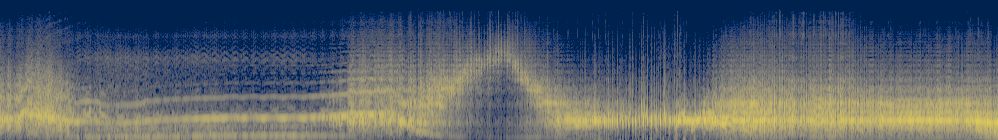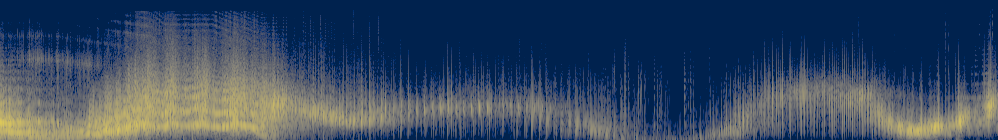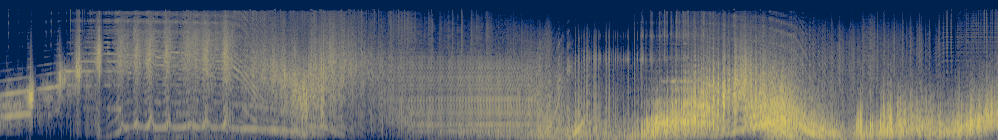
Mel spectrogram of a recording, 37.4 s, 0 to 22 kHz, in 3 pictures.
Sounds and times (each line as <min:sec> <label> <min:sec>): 0:00.0 Frequency and filter sweeps 0:06.0
0:30.2 Frequency and filter sweeps 0:37.4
